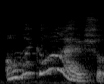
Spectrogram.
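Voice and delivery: very high, gushing astonishment; imitating own emotional squeal; amazed squeal. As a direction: squeal it like you can't believe your luck. Retold amazement when girl returns.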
